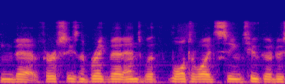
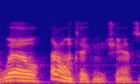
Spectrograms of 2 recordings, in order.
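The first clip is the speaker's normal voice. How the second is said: put-on nonchalant character voice; 2 semitones higher than usual. Imagining how Lalo would explain a killing: nonchalant Lalo voice. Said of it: "say it all kind of all nonchalant".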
